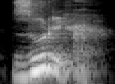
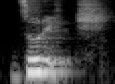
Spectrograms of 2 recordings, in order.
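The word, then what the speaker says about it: Züri: I cannot even say it in Zurich. Zurich. So in German it's Zurich. Zuri. Do you hear this Swiss German? Zuri.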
